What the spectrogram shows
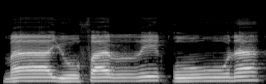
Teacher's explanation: گے، منہما ما یفرقون، فا کو را کے ساتھ ملانا ہے، را کے نیچے زیر ہے تو را کو باریک کرنا ہے، قاف کو موٹا کرنا ہے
